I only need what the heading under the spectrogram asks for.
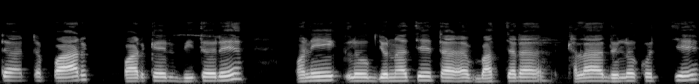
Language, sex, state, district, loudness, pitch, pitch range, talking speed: Bengali, male, West Bengal, Dakshin Dinajpur, -15 LUFS, 170 Hz, 160-185 Hz, 120 wpm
